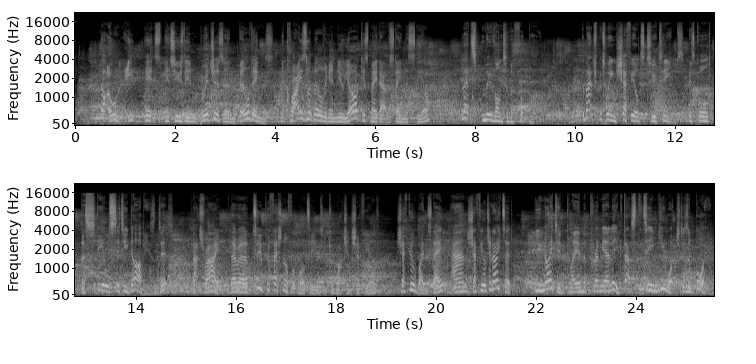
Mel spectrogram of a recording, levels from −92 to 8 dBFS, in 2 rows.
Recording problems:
chatter from many people; loud; throughout; 6 dB below the speech

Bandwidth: 15.5 kHz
